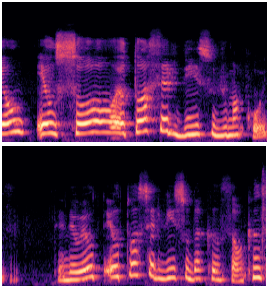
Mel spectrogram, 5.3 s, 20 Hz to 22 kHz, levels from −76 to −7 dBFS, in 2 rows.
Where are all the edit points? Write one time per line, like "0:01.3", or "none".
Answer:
none

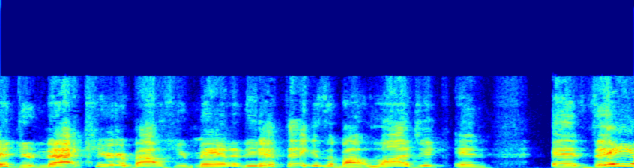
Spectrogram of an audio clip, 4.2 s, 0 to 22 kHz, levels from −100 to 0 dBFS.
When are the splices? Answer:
0:01.7

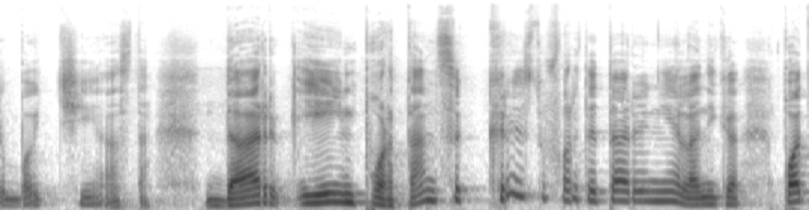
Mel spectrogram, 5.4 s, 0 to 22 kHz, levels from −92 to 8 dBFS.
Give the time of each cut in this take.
none

